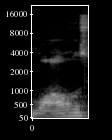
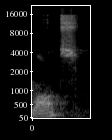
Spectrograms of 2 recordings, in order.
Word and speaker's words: Walz: No, I was just gonna say there's no T in Walz's name. It's Walz, not Waltz. That's all. I keep calling him Waltz.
